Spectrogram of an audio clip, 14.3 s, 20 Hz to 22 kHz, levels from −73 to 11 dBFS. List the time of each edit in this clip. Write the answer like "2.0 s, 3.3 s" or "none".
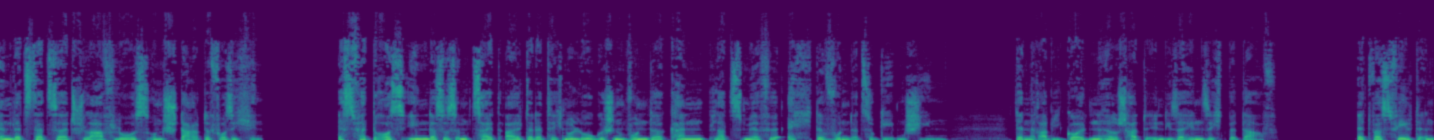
none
